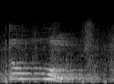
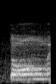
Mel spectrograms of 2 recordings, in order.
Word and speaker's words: tomb: इसे बोलते टूम, टूम, टॉम्ब नहीं बोलते हैं, बी साइलेंट.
